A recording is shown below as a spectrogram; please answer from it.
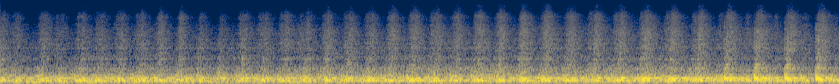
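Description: Live instrumental rock band playing: rapid, even drum strokes over sustained low tones from baritone saxophone, bass guitar and keyboards.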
